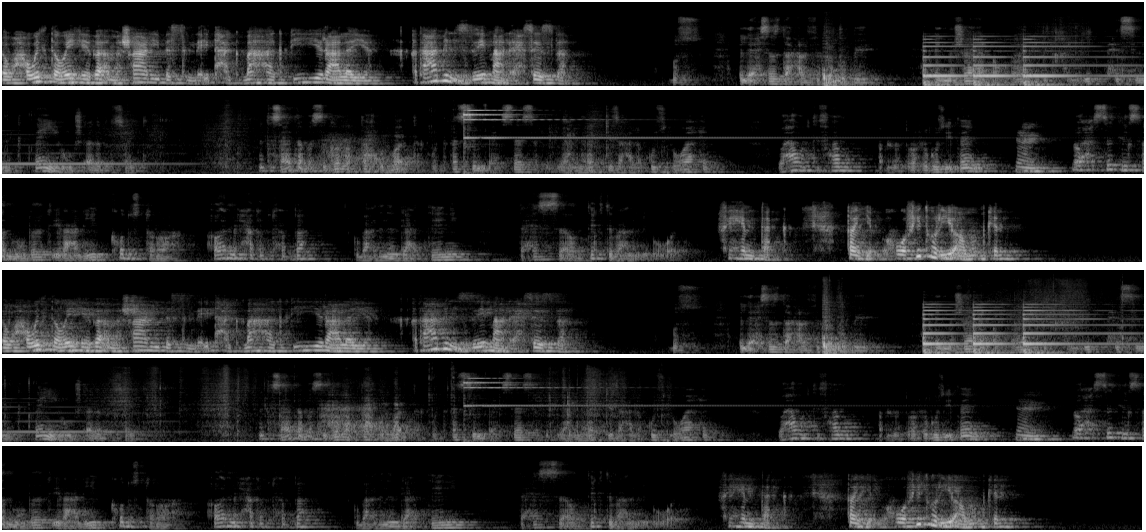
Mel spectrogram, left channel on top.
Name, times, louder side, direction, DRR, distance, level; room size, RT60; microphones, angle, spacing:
voice 1, 0.0-5.7 21.6-21.8 30.0-30.5 30.9-32.8, left 3 dB, 75° left, 4 dB, 3.1 m, -24 dB
voice 2, 6.7-8.7 9.1-12.8 13.6-13.7 14.0-15.6 15.9-18.5 18.9-19.9 20.2-21.2 22.1-24.6 24.9-25.9 26.4-27.4 28.0-29.6, left 1 dB, 15° left, 3 dB, 3.1 m, -36 dB
sound 1, 8.2-8.8 9.6-18.2, right 2 dB, 55° right, 3.8 m, -40 dB
Piano, 9.2-12.6, left 1 dB, 25° right, 2.2 m, -27 dB
sound 2, 16.0-20.3, left 8 dB, 40° left, 2.9 m, -31 dB
21.5 x 15.5 x 9.6 m, 0.68 s
head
